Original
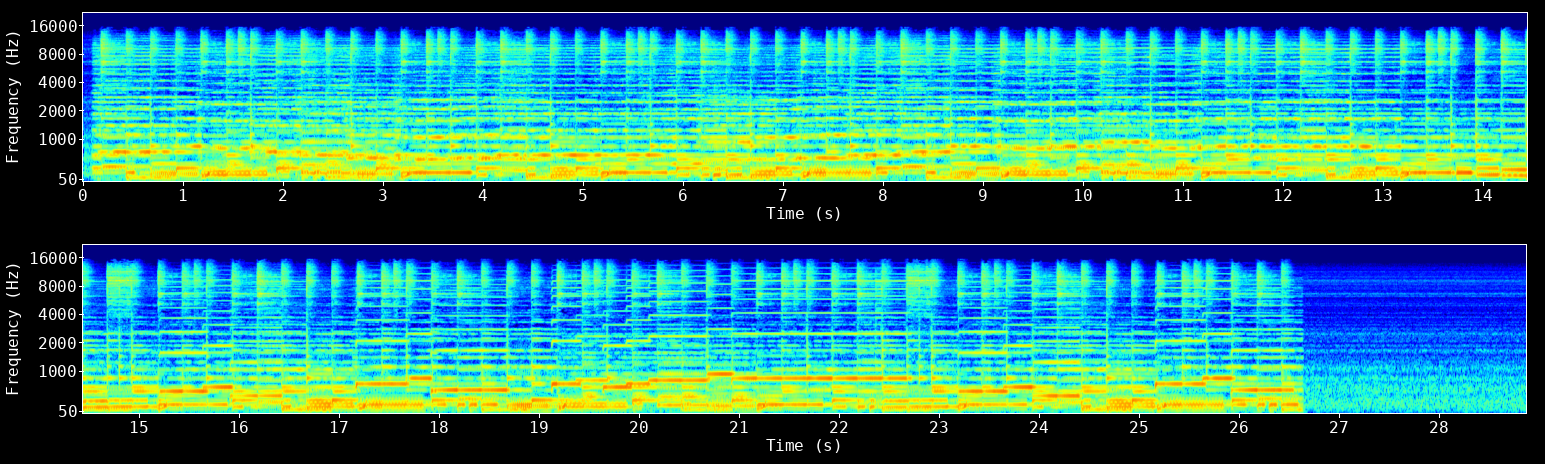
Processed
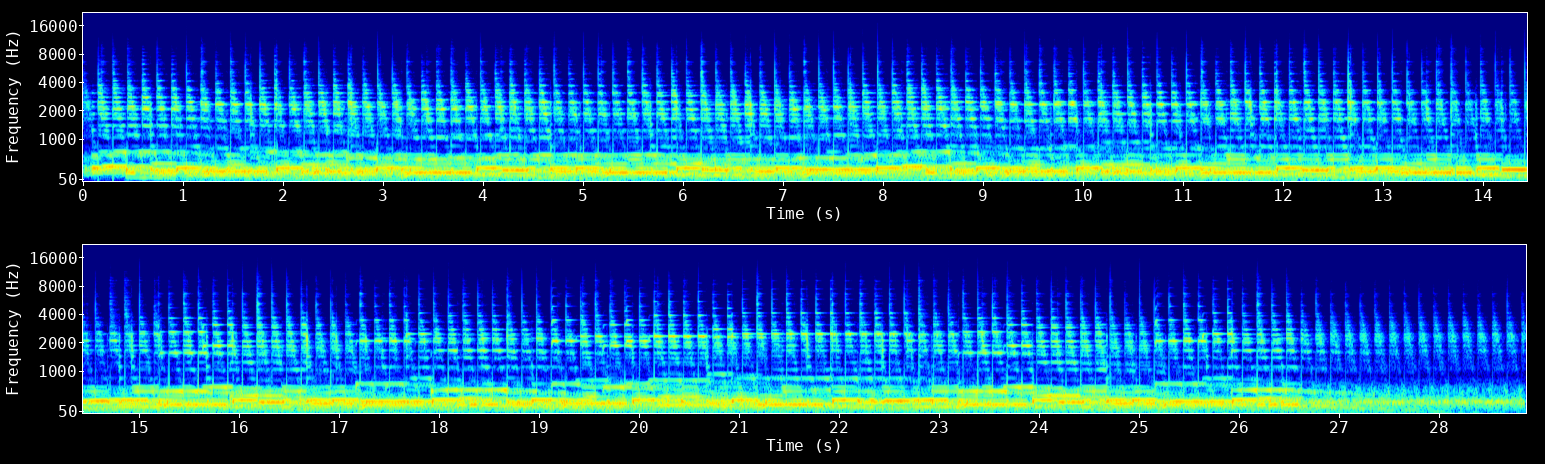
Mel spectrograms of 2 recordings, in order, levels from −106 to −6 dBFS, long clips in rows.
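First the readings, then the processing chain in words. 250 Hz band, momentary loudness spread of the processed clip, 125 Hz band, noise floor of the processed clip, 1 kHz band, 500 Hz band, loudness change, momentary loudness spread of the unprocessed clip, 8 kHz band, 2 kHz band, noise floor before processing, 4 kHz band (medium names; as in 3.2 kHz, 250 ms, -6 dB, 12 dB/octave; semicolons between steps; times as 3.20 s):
-4.0 dB, 2 LU, -10.5 dB, -49 dBFS, -26.5 dB, -14.0 dB, -8.0 dB, 2 LU, under -30 dB, -5.0 dB, -56 dBFS, -7.0 dB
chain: vowel filter i; LFO low-pass saw down 6.8 Hz 480–5200 Hz; compression, threshold -53 dBFS, peak gain reduction 21 dB; frequency-shifting echo 294 ms, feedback 63%, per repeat -32 Hz, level -10.5 dB; trim +15.5 dB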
